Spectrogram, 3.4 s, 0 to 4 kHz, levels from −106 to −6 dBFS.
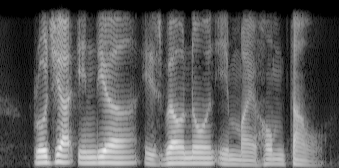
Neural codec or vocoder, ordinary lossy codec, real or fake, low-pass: codec, 16 kHz, 1 kbps, X-Codec, WavLM features, trained on Multilingual LibriSpeech; none; fake; 3.6 kHz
